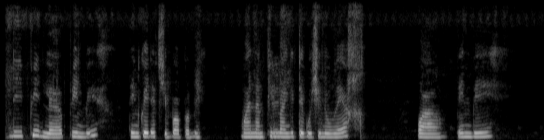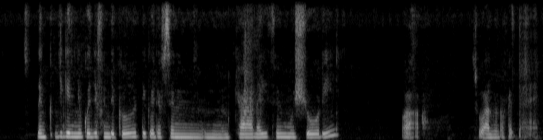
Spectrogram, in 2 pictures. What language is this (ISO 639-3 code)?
wol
